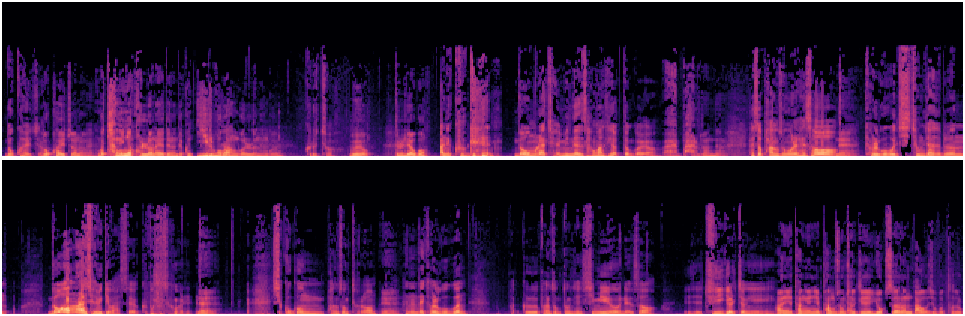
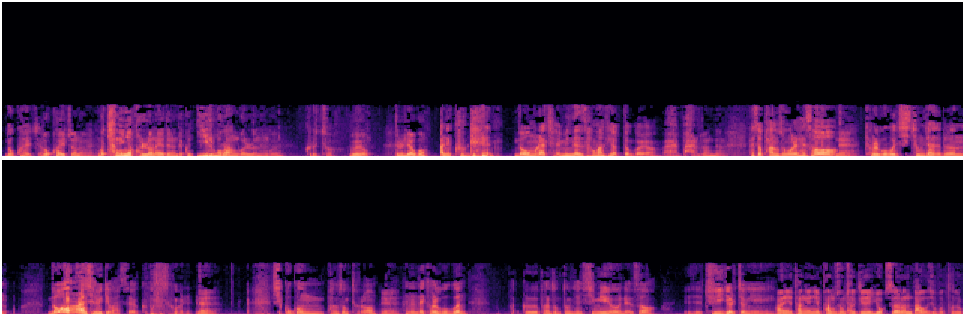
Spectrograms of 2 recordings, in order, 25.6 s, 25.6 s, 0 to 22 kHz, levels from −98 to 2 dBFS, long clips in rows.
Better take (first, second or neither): first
